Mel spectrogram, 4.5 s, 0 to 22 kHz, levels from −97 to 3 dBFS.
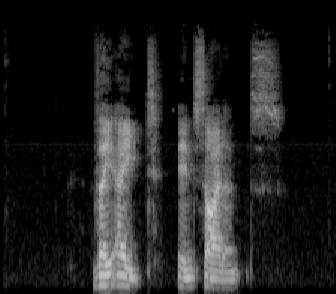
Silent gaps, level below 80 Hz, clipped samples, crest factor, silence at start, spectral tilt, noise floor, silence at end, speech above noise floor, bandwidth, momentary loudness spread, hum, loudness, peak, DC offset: none; -72 dBFS; under 0.1%; 22 dB; 1.25 s; -3.5 dB/octave; -80 dBFS; 0.75 s; 54 dB; 14.5 kHz; 17 LU; none; -24 LUFS; -6 dBFS; under 0.1%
